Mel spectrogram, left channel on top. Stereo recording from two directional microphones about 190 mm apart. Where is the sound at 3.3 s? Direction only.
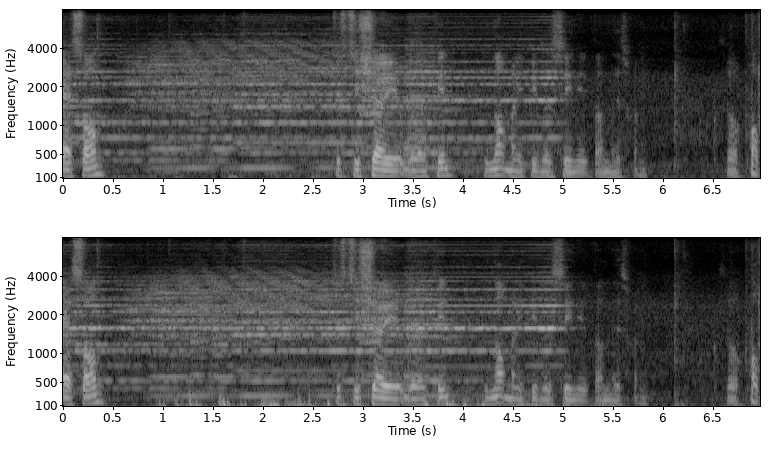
5° right (ahead or behind).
